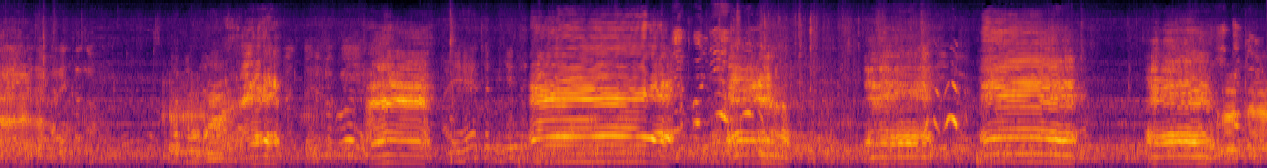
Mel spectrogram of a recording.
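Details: Calves turned out after branding while working the plains: long, strained bleating bawls repeated every second or two, some high and wavering, others lower, with men talking between calls.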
